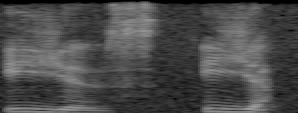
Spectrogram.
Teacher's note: Just be careful of the R in ears, because I know it's quite a difficult word actually, but the R turns into a Y sound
